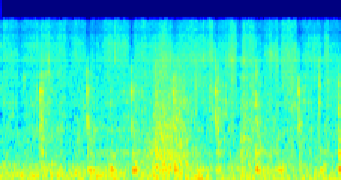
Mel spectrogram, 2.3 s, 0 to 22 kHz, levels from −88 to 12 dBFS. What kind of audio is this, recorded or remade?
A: remade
